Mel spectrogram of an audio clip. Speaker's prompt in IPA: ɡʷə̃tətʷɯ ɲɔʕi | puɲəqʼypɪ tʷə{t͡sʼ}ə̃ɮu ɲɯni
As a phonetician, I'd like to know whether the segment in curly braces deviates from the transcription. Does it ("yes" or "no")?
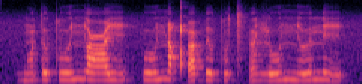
no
